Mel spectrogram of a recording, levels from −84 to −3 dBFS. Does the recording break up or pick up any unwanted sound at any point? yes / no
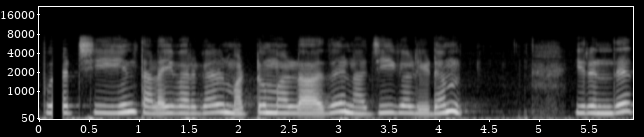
yes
